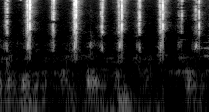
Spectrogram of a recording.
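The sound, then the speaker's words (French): Scissors snip hair in a quick, steady series of about nine crisp cuts, each a sharp metallic slice spaced roughly a third of a second apart, with no voices. “La fille partit et revint avec ses ciseaux et son peigne.”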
